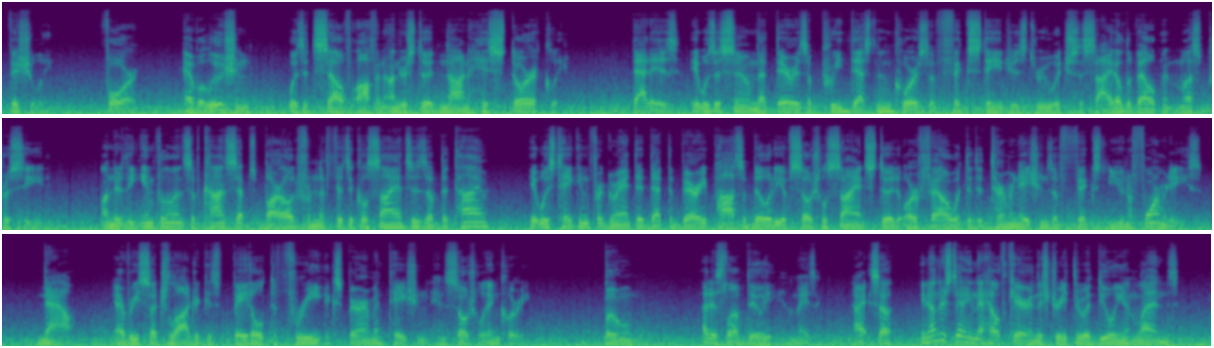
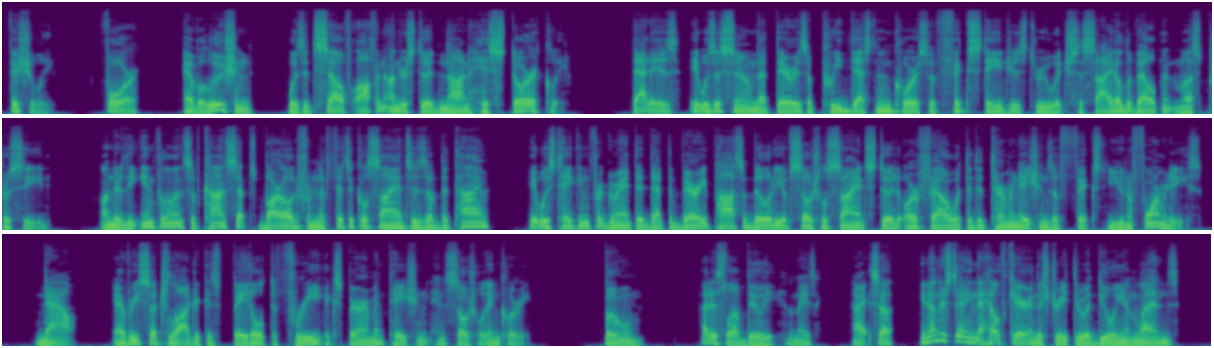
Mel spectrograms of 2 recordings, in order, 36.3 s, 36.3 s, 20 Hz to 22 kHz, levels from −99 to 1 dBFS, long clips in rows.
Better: second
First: wind noise on the microphone; occasional gusts; 10 dB below the speech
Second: none

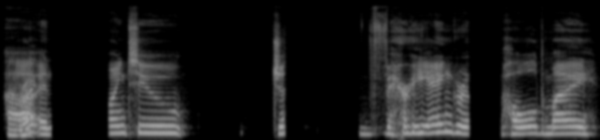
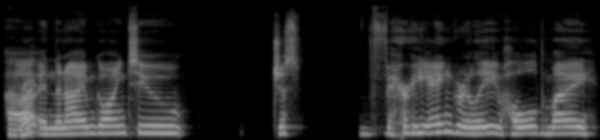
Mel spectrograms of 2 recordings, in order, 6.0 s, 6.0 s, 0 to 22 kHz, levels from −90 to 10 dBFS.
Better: second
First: audio cutting out; at 0.5 s for 0.5 s, at 3 s and at 4.5 s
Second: none

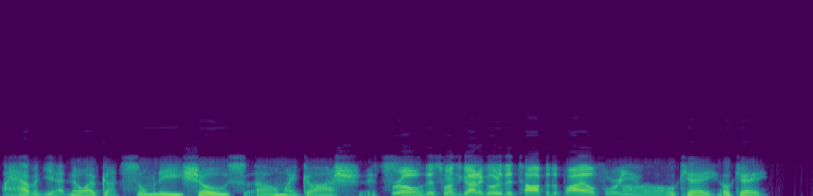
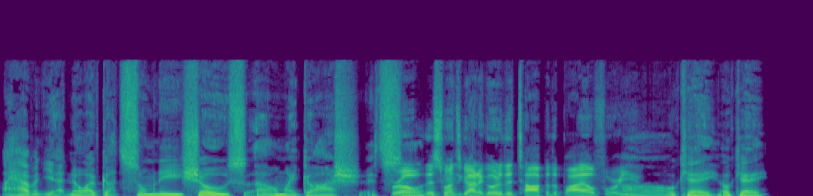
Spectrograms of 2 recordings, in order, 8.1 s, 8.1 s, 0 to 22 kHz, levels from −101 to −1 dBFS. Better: second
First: phone-call audio; nothing above 3.5 kHz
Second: none

